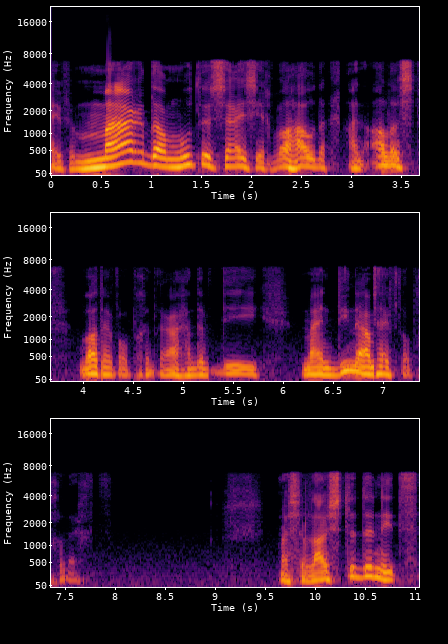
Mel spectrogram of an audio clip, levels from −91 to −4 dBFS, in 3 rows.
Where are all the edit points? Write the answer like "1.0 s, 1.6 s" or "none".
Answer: 2.9 s, 4.2 s, 5.2 s, 6.9 s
